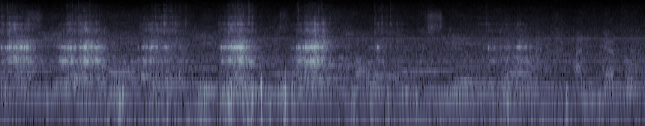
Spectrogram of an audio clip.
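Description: Background music with a steady beat: bright, ringing, clink-like strikes about two a second for the first two seconds, then the music carries on without them.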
